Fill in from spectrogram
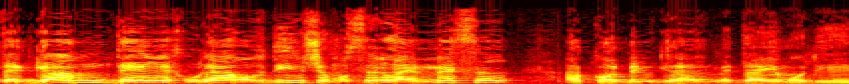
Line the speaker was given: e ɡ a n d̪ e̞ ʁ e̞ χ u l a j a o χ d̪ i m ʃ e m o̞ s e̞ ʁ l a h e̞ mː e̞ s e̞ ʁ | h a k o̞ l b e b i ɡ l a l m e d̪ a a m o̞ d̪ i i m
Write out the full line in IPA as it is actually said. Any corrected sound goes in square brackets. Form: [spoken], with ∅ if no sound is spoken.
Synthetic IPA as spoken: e ɡ a [m] d̪ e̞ ʁ e̞ χ u l a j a o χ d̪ i m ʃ e m o̞ s e̞ ʁ l a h e̞ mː e̞ s e̞ ʁ | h a k o̞ l b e [m] i ɡ l a l m e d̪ a [i] m o̞ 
